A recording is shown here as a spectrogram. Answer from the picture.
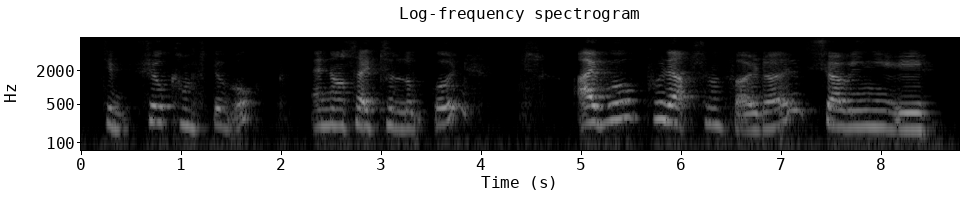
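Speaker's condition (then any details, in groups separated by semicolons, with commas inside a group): Cerebral palsy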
